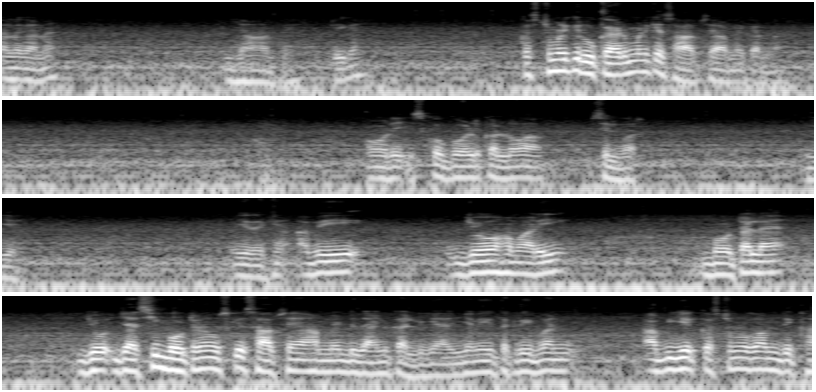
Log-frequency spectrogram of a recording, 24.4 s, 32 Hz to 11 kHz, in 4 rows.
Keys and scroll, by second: 0.0-3.0 typing, 4.5 Delete, 4.8 super+v, 9.6 super+z, 10.7 i, 11.6 v, 13.0 super+0, 13.8 typing, 14.3 super+-, 14.4 super+-, 14.6 super+-, 15.9 typing, 17.3 typing, 18.1 F18, 21.0 typing, 22.4-23.7 typing.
